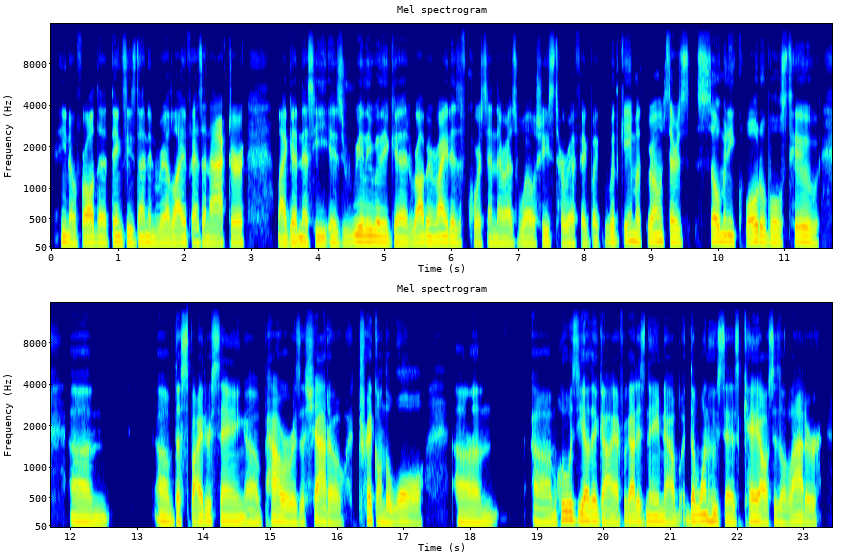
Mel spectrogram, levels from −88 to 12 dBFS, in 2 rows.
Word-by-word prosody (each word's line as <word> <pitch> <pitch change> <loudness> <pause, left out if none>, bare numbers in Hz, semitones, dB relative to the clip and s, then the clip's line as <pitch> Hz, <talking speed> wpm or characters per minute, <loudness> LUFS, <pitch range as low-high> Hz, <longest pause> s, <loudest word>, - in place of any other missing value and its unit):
you 120 - +1
know, 105 -1 -1
for 110 +2 -2
all 110 0 +4
the 110 -1 -2
things 115 +1 -1
he's 110 -2 -2
done 110 0 -1
in 105 -1 -2
real 105 +1 -1
life 110 +1 0
as 110 -1 -3
an 105 -1 -2
actor, 110 +2 +1 0.5
my 100 0 +2
goodness, 100 -1 +1
he 105 0 0
is 105 -3 -3
really, 115 +2 +3
really 110 -2 +4
good, 105 -2 0
Robin 110 +2 +2
Wright 110 +1 +2
is 110 -1 0
of 105 - -13
course 105 -1 -6
in 105 0 -4
there 105 0 -2
as 100 +2 -5
well, 105 -2 -2
she's 110 +3 -4
terrific, 100 -2 -4
but 100 -2 -5
with 120 0 -3
Game 135 +2 0
of 125 -1 0
Thrones, 125 0 +1
there 120 -1 +2
is 115 0 -5
so 130 0 0
many 125 -3 +2
quotables 115 -3 +1
too, 125 -5 +1 0.5
um 105 -3 -1 0.7
um, 110 -4 0
the 110 -1 +1
Spider 110 +3 +1
saying, 105 -2 -1
uh, 100 -1 -1
"Power 110 -2 +2
is 100 - -5
a 100 - -4
shadow, 100 -6 +1
a - - -15
trick 130 -1 +1
on 110 -1 -2
the 100 - +1
wall." 100 -3 -1 0.5
Um, 100 +1 -1 0.5
um, 105 -2 -1
who 140 0 +5
was 140 -2 +4
the 130 -2 +3
other 120 -1 +5
guy? 105 -2 +1
I 95 - -1
forgot 115 +2 +2
his 110 -2 -1
name 105 -1 +1
now, 100 -1 0
but 115 +5 -8
the 115 -1 +4
one 120 +1 +4
who 120 -1 +3
says, 110 -2 -1
"Chaos 110 -2 +2
is 110 - -2
a 100 - -1
ladder." 105 -1 -1
110 Hz, 200 wpm, -23 LUFS, 105-115 Hz, 0.7 s, who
